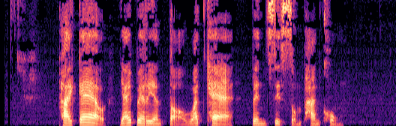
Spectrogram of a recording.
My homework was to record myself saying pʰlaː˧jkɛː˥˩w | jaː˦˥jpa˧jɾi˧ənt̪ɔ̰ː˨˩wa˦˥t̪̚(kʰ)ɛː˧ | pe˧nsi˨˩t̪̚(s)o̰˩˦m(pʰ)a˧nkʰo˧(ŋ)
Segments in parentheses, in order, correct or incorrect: correct, correct, correct, correct

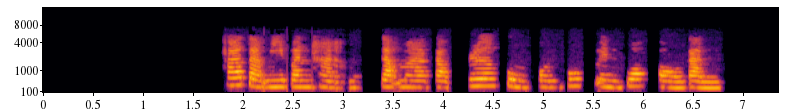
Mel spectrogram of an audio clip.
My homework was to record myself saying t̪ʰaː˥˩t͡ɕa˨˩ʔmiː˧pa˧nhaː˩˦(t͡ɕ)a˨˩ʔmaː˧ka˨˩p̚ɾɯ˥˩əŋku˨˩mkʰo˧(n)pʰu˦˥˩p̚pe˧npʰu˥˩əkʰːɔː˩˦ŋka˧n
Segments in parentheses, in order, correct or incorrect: correct, correct

